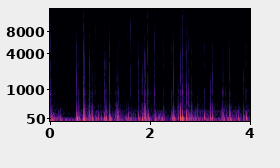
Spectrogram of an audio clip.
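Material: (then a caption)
Faux leather. Long nails scratch and tap across a flat, padded, gold, quilted metallic faux-leather cover. A rapid, uneven series of soft, dull taps and brushing scratches follows, each with a low muffled thump and a brief bright edge. The sounds die away at once without ringing.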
